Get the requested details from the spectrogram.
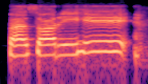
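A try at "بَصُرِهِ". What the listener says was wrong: Tuh, kedengarannya kayak pasorihi ya. Padahal mungkin maksudnya basorihi. Ya, yang jelas artikulasinya.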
